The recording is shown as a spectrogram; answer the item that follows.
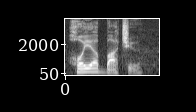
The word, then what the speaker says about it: Hoia-Baciu: Hoya Bachu. – Oh, that sounds like an evil spell. – Yeah, Hoya Bachu is when you look at a like world's creepiest forest.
